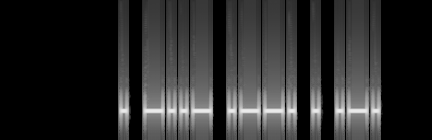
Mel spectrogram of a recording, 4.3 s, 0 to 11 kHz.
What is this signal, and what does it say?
Morse code, heard as a keyed tone, about 20 wpm, 700 Hz. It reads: EXPER
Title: Build A Word - 5 Letters At A Time - 10-Letter Words - 20wpm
